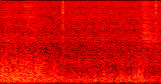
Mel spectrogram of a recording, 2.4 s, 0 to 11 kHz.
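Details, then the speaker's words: 2001 Mitsubishi Pajero Sport cabin blower, after motor removal and air box cleaning, reassembled, tested across speeds 1–4: steady, even low whoosh, no rattle, ticking or scraping; earlier loud noise resolved. "agora todo montadinho vamo testar a a 1ª 2ª 3ª 4ª velocidade os lados aqui"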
